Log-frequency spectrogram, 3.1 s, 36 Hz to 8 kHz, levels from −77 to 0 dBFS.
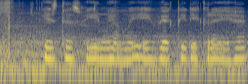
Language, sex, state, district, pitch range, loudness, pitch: Hindi, female, Haryana, Jhajjar, 175-185 Hz, -17 LUFS, 180 Hz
